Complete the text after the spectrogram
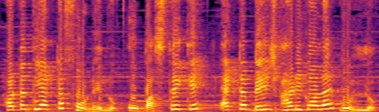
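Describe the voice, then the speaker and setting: A woman narrating a scripted horror cartoon story in the first person, dramatic and expressive. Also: very high voice, normal speed, soft background music.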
